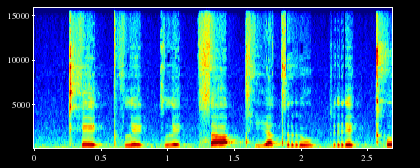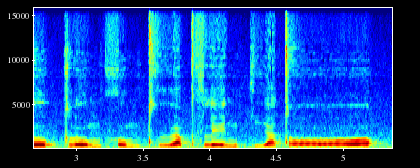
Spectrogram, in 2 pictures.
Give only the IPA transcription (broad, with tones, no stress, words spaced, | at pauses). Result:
kʰe˥˩ʔpʰle˨˩ʔkle˨˩k̚sa˨˩ʔ tʰi˩˦a̯tru˦˥ʔpre˥˩k̚ tʰoː˥˩p̚klo˨˩mho˨˩m tʰɯ˨˩a̯pʰle˧nki˨˩a̯tɔː˩˦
